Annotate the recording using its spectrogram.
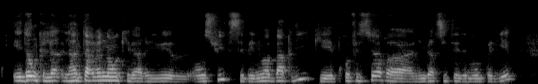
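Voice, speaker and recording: This man speaks with a slight Argentine accent. His pitch is fairly high, with a dark, mellow tone. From Argentina. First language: Spanish (speaking French). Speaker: webinar moderator. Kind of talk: speaker introductions in a webinar. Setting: online video conference. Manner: halting, many repetitions.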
